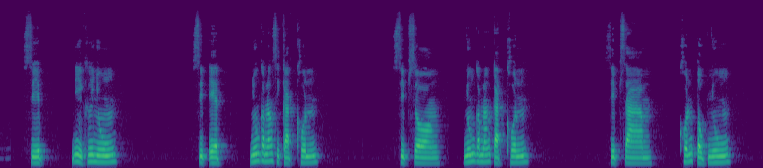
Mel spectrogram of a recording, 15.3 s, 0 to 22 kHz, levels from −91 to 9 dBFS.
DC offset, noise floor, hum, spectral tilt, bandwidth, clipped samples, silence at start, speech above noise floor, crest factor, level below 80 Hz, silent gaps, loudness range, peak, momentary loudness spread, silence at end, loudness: under 0.1%; -84 dBFS; none; -7 dB/octave; 14.5 kHz; under 0.1%; 0.5 s; 57 dB; 20 dB; -84 dBFS; none; 3 LU; -10 dBFS; 12 LU; 0.65 s; -28 LUFS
